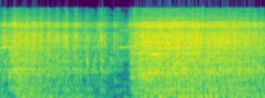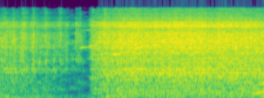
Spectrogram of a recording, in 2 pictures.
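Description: An electric sewing machine stitches the crotch seam of palazzo pants, running in a steady fast whirring drone with two brief pauses before it starts up again, close and loud, with no talk.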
